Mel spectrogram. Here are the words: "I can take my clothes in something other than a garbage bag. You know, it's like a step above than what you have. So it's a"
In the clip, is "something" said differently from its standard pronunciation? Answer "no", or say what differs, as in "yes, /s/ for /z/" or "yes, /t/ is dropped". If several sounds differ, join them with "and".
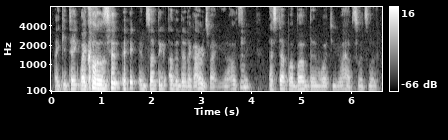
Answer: no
